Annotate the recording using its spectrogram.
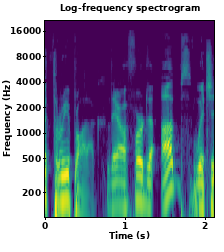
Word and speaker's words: HOOBS: Hoobs, H-O-O-B-S. – Hoobs.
